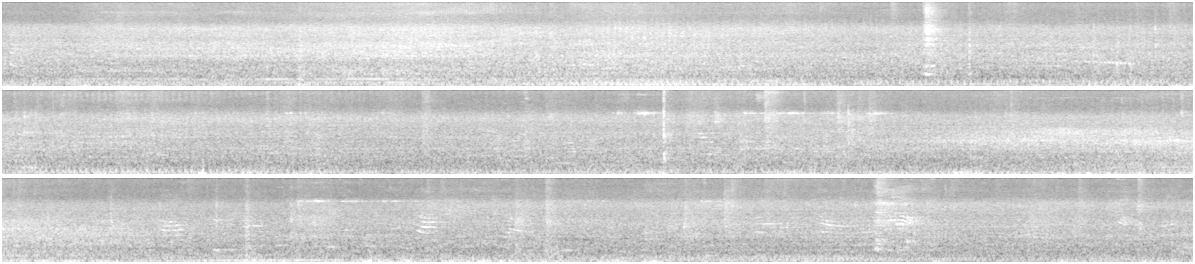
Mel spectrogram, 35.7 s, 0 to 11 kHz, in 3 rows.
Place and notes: Traditional market entrance, Hot weather, traffic sound, Beside the store where lunch is sold
Binaural recordings, Sony PCM D100+ Soundman OKM II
